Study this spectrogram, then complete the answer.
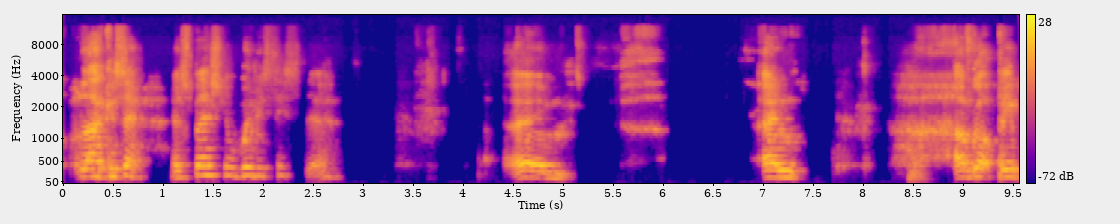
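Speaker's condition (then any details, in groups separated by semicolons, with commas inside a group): Cerebral palsy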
